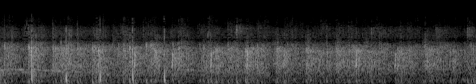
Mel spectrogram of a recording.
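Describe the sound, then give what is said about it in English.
A church audience claps in welcome, dense, steady applause of many hands sustained throughout, with a few sharper individual claps standing out near the start. “Would you put your hands together?”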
